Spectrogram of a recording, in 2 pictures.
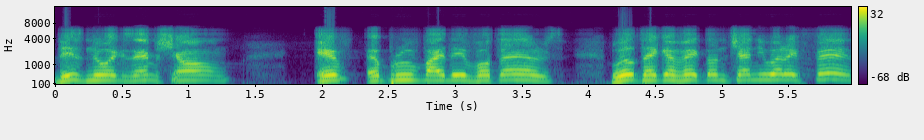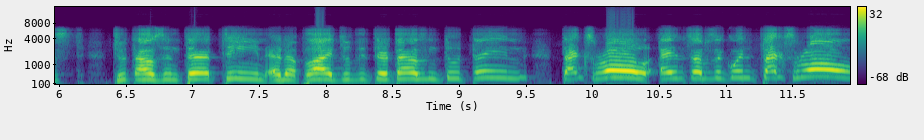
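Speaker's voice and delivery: put-on French accent. Reading a ballot amendment aloud after a viewer suggests an accent: french accent.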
